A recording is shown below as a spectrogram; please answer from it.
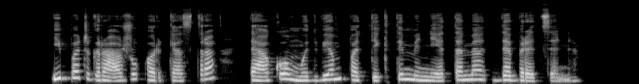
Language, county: Lithuanian, Marijampolė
